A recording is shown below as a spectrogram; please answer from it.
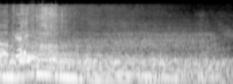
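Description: Trucks pull out at a truck show ride out, a close, loud engine rumble with a rising rev that gradually eases, as people talk and call out over it.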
